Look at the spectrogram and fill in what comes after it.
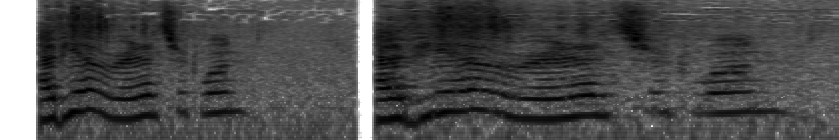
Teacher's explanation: Vas a escuchar que ahora el verbo no va a ser pronunciado como answered. No van a pronunciar la d al final, sino simplemente como si el verbo estuviera en presente.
